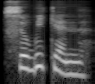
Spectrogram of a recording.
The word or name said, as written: ce weekend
